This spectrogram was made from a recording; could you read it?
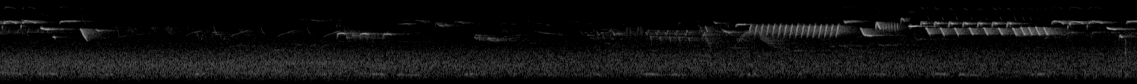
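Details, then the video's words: Wren singing, probably to its mate, in the nesting season (wrens start nesting in late April): a loud, high-pitched song of bright notes running into fast, rattling trills, with faint chirps from other birds behind. "Wren singing"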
